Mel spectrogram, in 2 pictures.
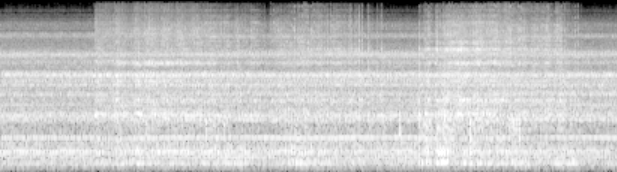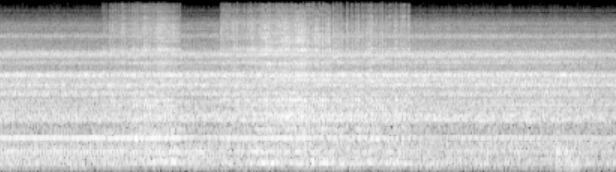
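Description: A bowl gouge makes slicing cuts on wood spinning on a lathe, a loud, continuous scraping and hissing roar with a steady motor hum underneath, swelling slightly as the tool bites, with no voices.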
